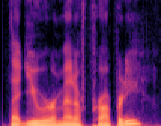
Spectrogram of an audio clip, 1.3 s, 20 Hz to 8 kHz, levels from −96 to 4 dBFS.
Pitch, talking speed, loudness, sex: 125 Hz, 310 wpm, -16 LUFS, male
